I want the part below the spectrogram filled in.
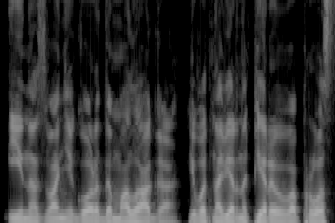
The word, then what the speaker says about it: Малага: Ну и Малага, да, то же самое. Правильно, Малага. И я надеюсь, что в русских словарях будет Малага тоже.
